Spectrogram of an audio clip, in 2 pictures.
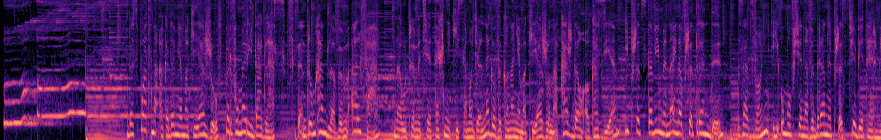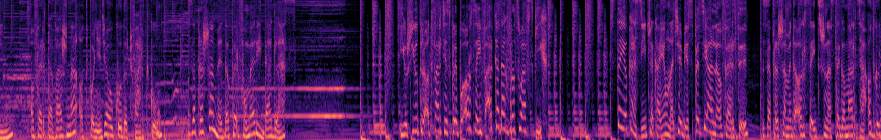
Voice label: COMMERCIAL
